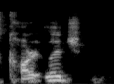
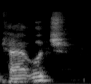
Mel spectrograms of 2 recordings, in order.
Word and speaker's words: Catledge: I think I've had him on the podcast before, and I mispronounced his name as Cartledge. So I'm glad I was able to redeem myself with Terry Catledge.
